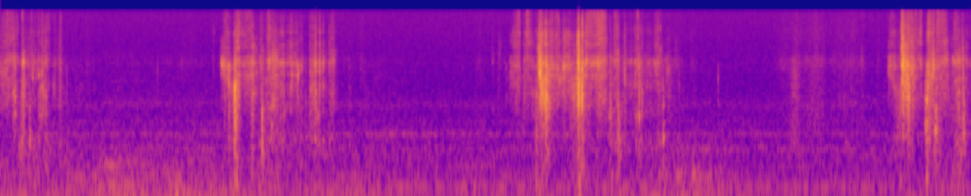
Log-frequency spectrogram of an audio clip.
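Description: Glossy pages of a large photobook being turned by hand: three crisp rustling flips of paper, about three seconds apart.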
